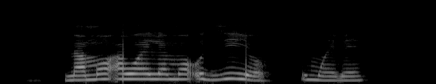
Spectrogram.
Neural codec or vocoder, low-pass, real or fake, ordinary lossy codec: none; 7.2 kHz; real; Opus, 32 kbps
